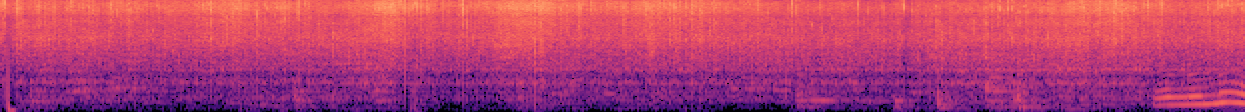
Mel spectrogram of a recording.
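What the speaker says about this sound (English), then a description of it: "So you're going to let the onions cook, and then we are going to add other ingredients later." Onions sizzle steadily in a pot as the base for pilau, a continuous close frying hiss with scattered crackles and a few faint clinks, ending with a brief rising whine.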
